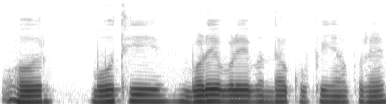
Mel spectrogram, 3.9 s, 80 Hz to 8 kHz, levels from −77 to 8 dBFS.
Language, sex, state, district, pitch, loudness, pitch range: Hindi, male, Chhattisgarh, Kabirdham, 125 Hz, -16 LUFS, 125-130 Hz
